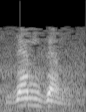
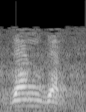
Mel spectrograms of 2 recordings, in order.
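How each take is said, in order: No difference in how they are said.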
